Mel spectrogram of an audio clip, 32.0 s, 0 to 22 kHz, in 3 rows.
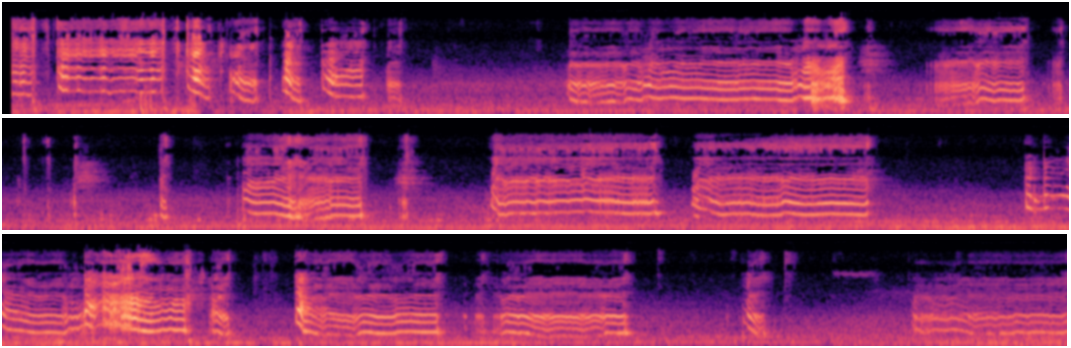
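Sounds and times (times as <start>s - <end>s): fox crying: 0.0s - 4.1s, 12.1s - 14.9s, 15.5s - 19.4s, 20.9s - 27.7s, 30.4s - 31.9s.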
